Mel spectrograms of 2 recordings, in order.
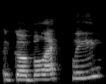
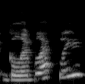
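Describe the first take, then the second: First: The word is said without an extra L sound. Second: The word is said with an extra L sound. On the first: The speaker calls it right. "I'm gonna pronounce it properly" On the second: The speaker calls it wrong. "I was giving it an extra L"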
